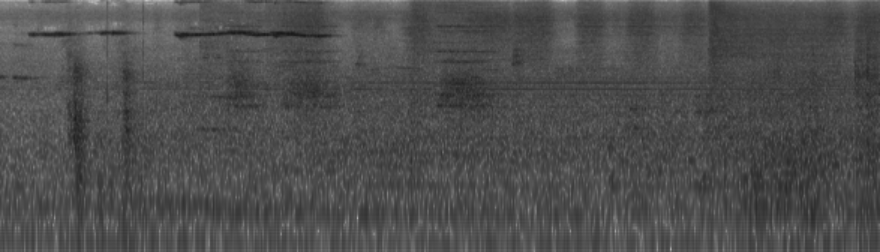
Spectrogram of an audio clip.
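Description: Electric train moving along the station, its wheels squealing in a high steady whine through the first few seconds, broken once, over the running rumble, with two sharp knocks about a second in.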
